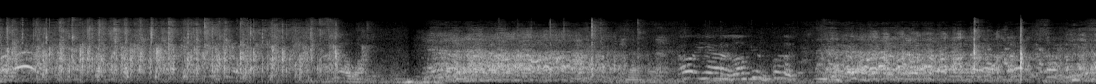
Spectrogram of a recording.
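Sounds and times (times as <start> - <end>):
audience applause at a talk: 0.0 - 3.8, 4.9 - 6.4, 8.8 - 10.9
laughter: 4.2 - 6.8, 8.1 - 10.9.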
